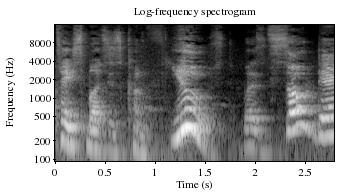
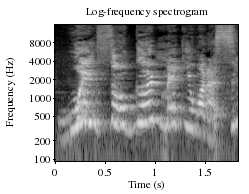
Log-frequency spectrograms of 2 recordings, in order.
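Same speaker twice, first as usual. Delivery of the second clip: hyped up; 10 semitones higher, 4 dB louder than usual. Real, not acted. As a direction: sell it big. Hyping the wings.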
